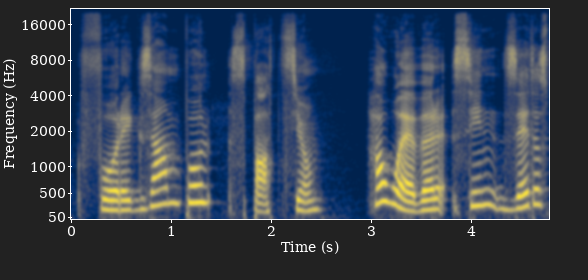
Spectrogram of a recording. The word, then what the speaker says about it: spazio: When Z is unvoiced, it's called Z sorda. For example, spazio.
